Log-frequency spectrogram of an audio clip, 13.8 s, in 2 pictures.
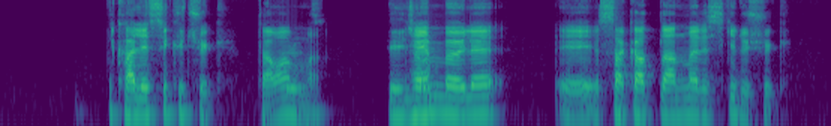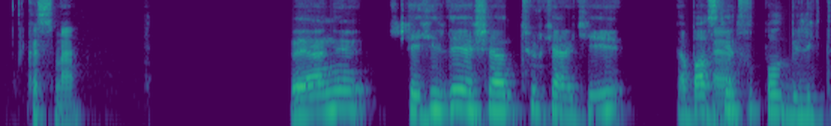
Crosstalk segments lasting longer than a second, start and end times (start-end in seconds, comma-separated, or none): none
